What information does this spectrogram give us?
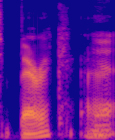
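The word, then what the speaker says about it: Berek: Isildur being saved by his wonderful horse, Beric, rhyming with my name from the layer of Shelob.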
